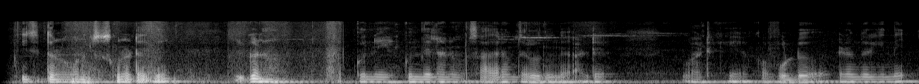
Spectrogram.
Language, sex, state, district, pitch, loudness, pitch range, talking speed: Telugu, male, Karnataka, Gulbarga, 115 Hz, -21 LUFS, 110-120 Hz, 90 wpm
